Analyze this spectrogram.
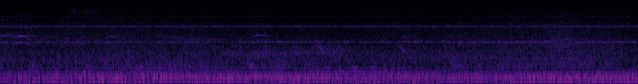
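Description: Steady low rumble of distant engine noise, with a faint, steady high-pitched whine above it.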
